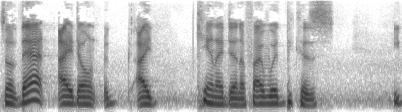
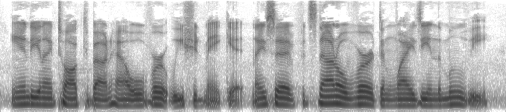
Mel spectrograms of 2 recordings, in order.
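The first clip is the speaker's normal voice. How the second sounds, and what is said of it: Imitates another person's voice. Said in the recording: “my Bill Hader impression”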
